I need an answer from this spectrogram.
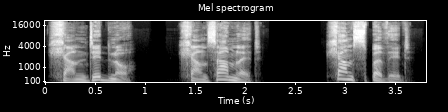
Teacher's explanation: Place your tongue against the roof of your mouth and blow outwards. You should feel the air escape around the sides of your tongue.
